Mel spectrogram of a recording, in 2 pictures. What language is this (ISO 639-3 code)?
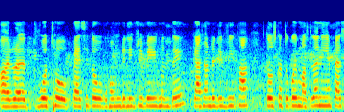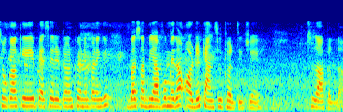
urd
